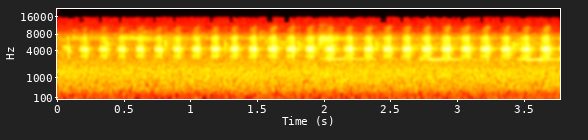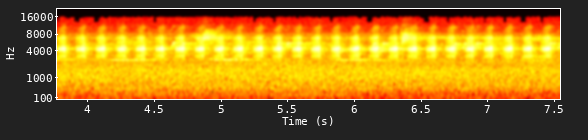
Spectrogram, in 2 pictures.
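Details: Blue Jeans, the strawberry poison dart frog, is the loudest frog in Pierella Ecological Garden, heard all over its three hectares. Sharp, high-pitched chirps repeat evenly at roughly three and a half per second, with occasional faint thin whistles behind.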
